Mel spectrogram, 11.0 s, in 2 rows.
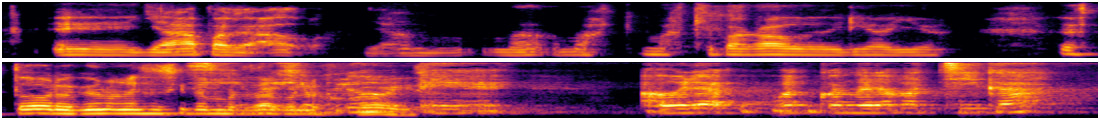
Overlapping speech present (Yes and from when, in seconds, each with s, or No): Yes, from 6.4 s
